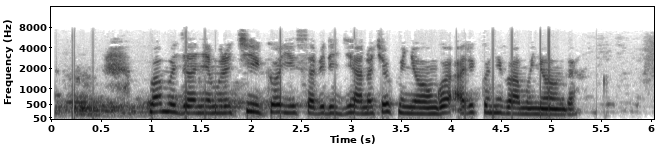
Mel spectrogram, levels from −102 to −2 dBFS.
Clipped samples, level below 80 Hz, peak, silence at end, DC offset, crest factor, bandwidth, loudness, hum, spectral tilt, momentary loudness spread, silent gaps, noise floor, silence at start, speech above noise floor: under 0.1%; -52 dBFS; -2 dBFS; 0.75 s; under 0.1%; 12 dB; 7.6 kHz; -15 LUFS; none; -7 dB/octave; 7 LU; none; -46 dBFS; 0.05 s; 32 dB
